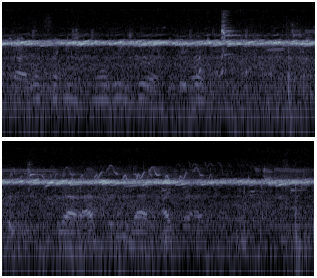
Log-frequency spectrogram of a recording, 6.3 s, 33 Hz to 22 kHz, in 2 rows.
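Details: May evening chorus of spring peepers at a conservation area in Waterloo, Ontario, Canada, 2021: unbroken shrill peeping massed into a steady ringing band, with soft scattered bird chirps underneath.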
